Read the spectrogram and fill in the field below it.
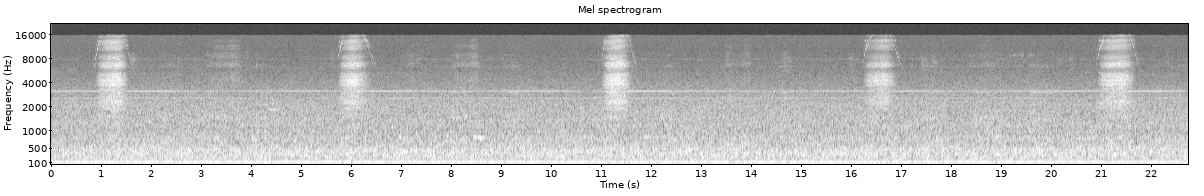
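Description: A man breathes slowly and steadily near a microphone.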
